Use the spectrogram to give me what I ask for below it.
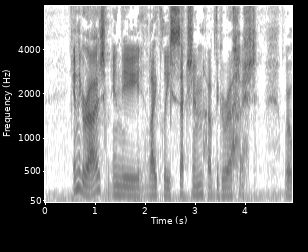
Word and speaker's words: Litheli: maybe it's just the website link to the lightly website that's how you pronounce it by the way lightly they actually sent me the pronunciation so uh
